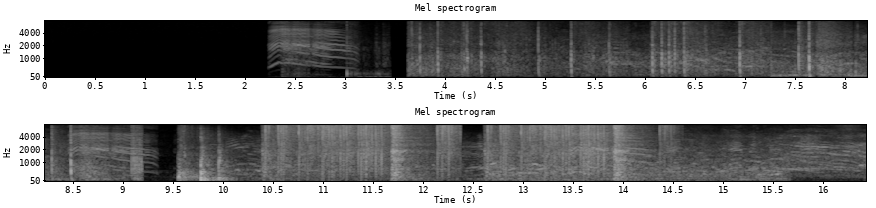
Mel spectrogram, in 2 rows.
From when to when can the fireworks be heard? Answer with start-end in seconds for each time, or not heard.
3.0-14.6.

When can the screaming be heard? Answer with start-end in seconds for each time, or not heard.
2.2-3.1, 8.4-9.4, 13.4-14.3.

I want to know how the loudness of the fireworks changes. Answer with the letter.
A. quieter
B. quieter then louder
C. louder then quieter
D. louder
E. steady
D.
